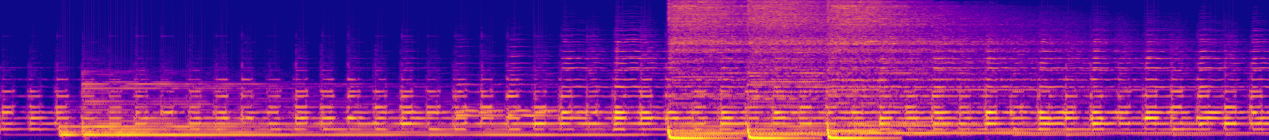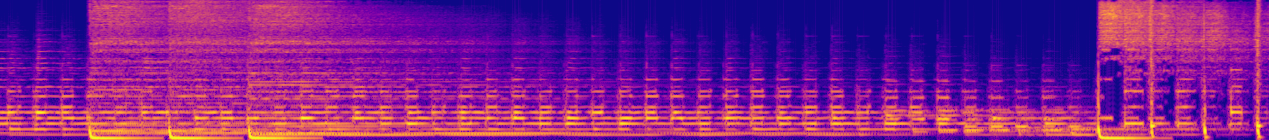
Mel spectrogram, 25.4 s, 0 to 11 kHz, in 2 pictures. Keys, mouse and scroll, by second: 0.5 2, 0.8 shift+middle click, 1.2 alt+shift+click, 2.0 ctrl+b, 2.8 scroll down 6, 3.1 drag, 3.3 middle drag, 3.4 scroll up 1, 3.5-4.2 shift+middle drag, 4.2-4.9 scroll up 4, 4.4 shift+middle click, 4.5 Tab, 4.7 middle click, 4.9 shift+middle click, 5.7 2, 5.8 click, 6.5 middle click, 8.3-9.4 drag, 9.4 ctrl+b, 11.3 scroll down 3, 11.4-11.9 middle drag, 11.9 ctrl+s, 12.0 click, 12.2 shift+middle drag, 12.8 ctrl+a, 13.0 scroll down 1, 13.2-13.6 shift+middle drag, 13.6-14.1 scroll up 2, 13.8 shift+middle drag, 14.1 middle drag, 14.3 ctrl+s, 14.3 middle click, 14.5-14.8 scroll up 1, 14.8-15.4 shift+middle drag, 15.4 ctrl+s, 15.6 drag, 15.8 shift+middle click, 16.4-18.7 drag, 18.7 middle drag, 18.9 scroll up 1, 19.0-19.4 shift+middle drag, 19.4 ctrl+click, 20.0 middle drag, 20.2 scroll down 1, 20.3-21.4 middle drag, 21.4 ctrl+s, 21.6 ctrl+middle click, 21.9 ctrl+s, 23.9 click, 24.6-25.3 drag.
